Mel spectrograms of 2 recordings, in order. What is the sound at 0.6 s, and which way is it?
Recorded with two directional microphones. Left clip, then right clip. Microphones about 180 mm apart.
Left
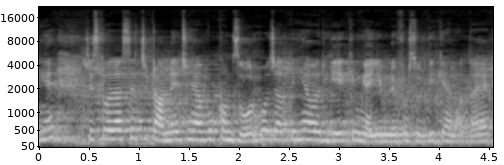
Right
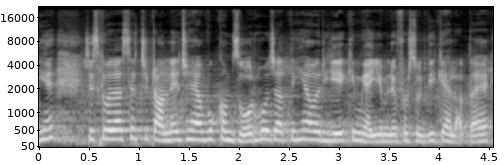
A woman's voice, 35° right (ahead or behind).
